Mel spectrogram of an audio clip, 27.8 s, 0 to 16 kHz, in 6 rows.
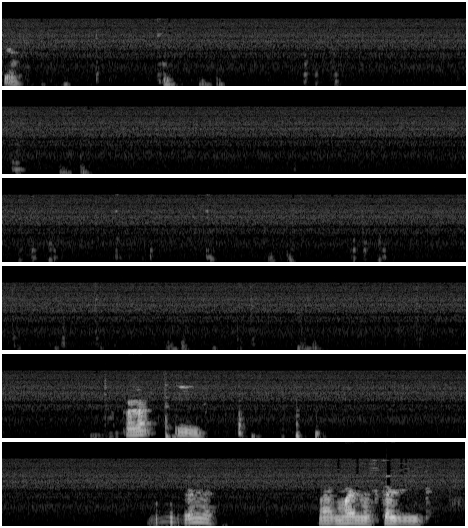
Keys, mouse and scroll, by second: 1.0 middle click, 1.9 g, 3.3-4.7 middle drag, 5.2 g, 9.4 click, 9.7-10.4 middle drag, 10.7-11.3 middle drag, 11.9 r, 12.8 click, 13.0-14.0 middle drag, 14.4-14.9 middle drag, 15.4 r, 16.8 g, 17.8 click, 19.6 a, 20.1 i, 21.4 space.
